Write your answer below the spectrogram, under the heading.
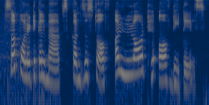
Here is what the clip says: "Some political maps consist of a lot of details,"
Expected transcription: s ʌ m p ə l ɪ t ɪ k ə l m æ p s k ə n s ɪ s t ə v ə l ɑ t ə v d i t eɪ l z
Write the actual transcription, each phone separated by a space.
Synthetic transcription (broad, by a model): s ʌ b p ə l ɪ t ɪ k ə l m æ p s k ə n s ɪ s t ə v ə l ɑ t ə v d i t eɪ l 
